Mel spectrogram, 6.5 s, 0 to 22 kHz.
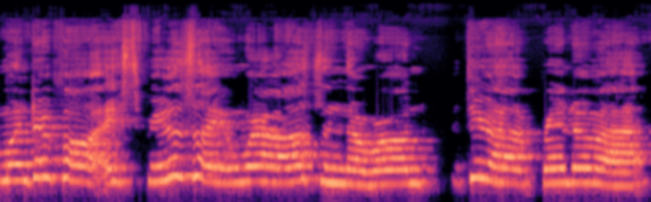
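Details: Dysarthria in a woman with probable ALS, diagnosed in 2014 at age 33 after rapid early progression (from Ironman racing to walking with a cane within six months), now about ten years after diagnosis.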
